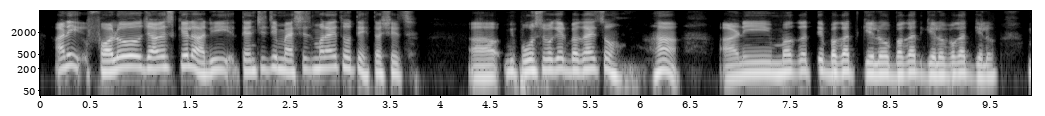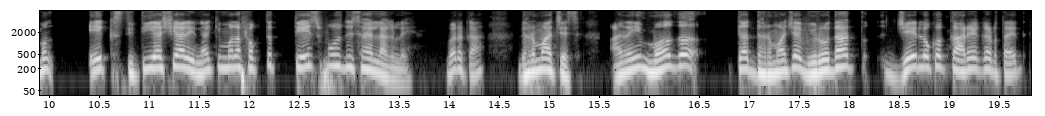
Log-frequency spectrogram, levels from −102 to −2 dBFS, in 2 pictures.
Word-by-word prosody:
आणि 220 +5 0
फॉलो 215 +7 +3
ज्यावेळेस 210 +1 +1
केला 235 -5 +2
आणि 175 +4 -1
त्यांचे 175 +3 -2
जे 210 +2 -3
मेसेज 185 +1 -2
मला 205 +2 +1
येत 220 0 -5
होते 190 -7 -2
तसेच, 145 -2 -4 0.6
अ, 120 - -6 0.3
मी 165 - -1
पोस्ट 175 +2 +2
वगैरे 185 +1 0
बघायचो 185 0 0 0.4
हां, 170 -6 +2 0.5
आणि 150 +4 0
मग 160 +2 +1
ते 175 - 0
बघत 160 +1 +2
गेलो, 145 0 +3
बघत 145 +2 0
गेलो 140 -1 +2
बघत 145 0 -1
गेलो. 130 0 -2 0.4
मग 190 +1 0 0.4
एक 190 +4 +1
स्थिती 180 +8 -1
अशी 215 +3 +2
आली 200 -6 +4
ना 155 +3 +1
की 210 - -4
मला 215 +1 +1
फक्त 205 +4 -4 0.3
तेच 225 +2 +2
पोस्ट 245 -3 -1
दिसायला 200 -4 +1
लागले 100 -6 -5 0.4
बरं 185 +3 -2
का 135 +4 -5 0.4
धर्माचेच 155 - +3 0.4
आणि 180 +9 +3
मग 195 +8 +3
अ, 245 - +5 0.5
त्या 200 - +3
धर्माच्या 160 +8 +4
विरोधात 180 +9 +4 0.3
जे 190 - +4
लोक 225 +1 0
कार्य 190 +2 +2
करताहेत 155 -5 -4
180 Hz, 160 wpm, -22 LUFS, 150-205 Hz, 0.6 s, अ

